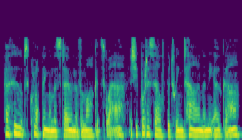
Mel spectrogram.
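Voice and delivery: ordinary delivery

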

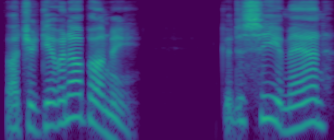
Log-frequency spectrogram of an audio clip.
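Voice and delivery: high, wavering, exhausted greeting; Bobby. A narrator's reading. Exhausted woman greeting her old friend, high and wavering. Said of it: "hear the waver in her voice again".

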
